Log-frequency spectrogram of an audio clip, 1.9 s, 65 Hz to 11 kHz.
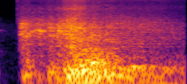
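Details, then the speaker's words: Car with mechanical fuel injection, cold start after squirting fuel into each injector, in neutral: short crank catches with a quick rough burst, then fades and stalls while fuel is still being pushed toward the engine. It usually takes 2–3 tries when cold. "and that'll stall. All right, so that just started to basically pushing fuel up towards the engine."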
